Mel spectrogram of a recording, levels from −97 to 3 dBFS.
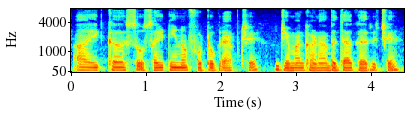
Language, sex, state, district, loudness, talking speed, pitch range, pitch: Gujarati, male, Gujarat, Navsari, -15 LUFS, 150 wpm, 115-130 Hz, 125 Hz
